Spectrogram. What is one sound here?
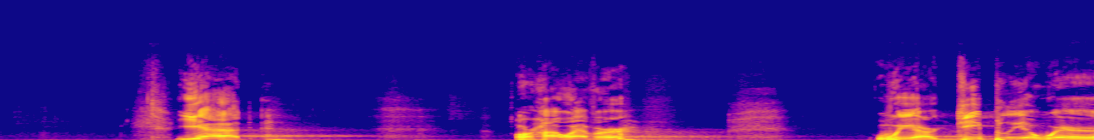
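An older man speaks with animation into a microphone, in bursts with pauses.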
